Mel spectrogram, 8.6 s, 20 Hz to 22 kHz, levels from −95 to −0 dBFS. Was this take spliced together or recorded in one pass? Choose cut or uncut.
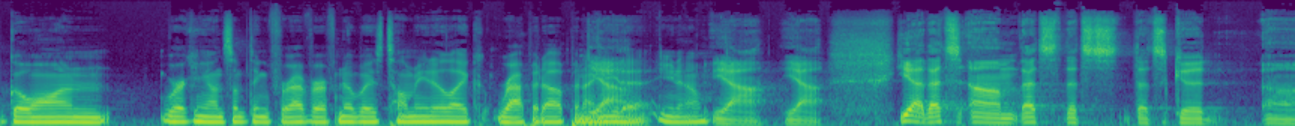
uncut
